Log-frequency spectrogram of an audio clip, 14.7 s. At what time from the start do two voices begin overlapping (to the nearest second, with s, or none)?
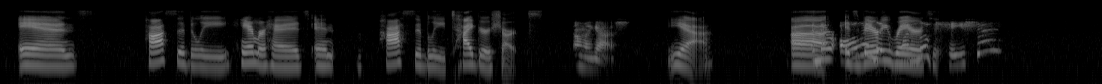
11 s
